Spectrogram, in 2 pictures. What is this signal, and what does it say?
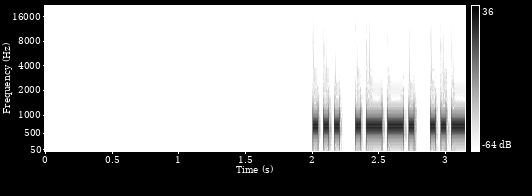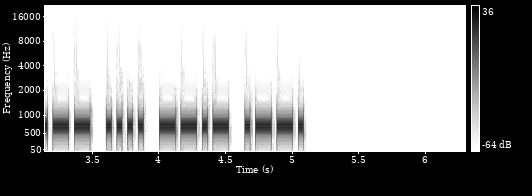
Morse code, heard as a keyed tone, about 30 wpm, 700 Hz. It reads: SP2HQP
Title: DXCC-100 Call Signs - 6 Characters - Repeated 3x - 30wpm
